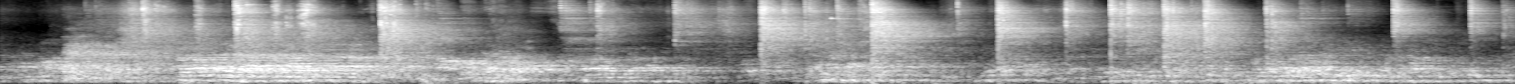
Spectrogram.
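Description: Steel cut-and-thrust swords clashing during sparring. A dozen or more sharp clanks and knocks come at irregular intervals, coming thicker in the second half, with a short echo after each in a large hall.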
